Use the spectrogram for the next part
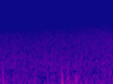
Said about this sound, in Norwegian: Hører vi bølgene fra Varangerfjorden slå inn her. Det er naturens sang fra sjøen. Det er, eh, det er bare så vidt du hører bølgeskvulpet, men når det er storm ute og bølgene slår mot eh, stranda, da, det, da, hører du det på innsiden av huset også.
